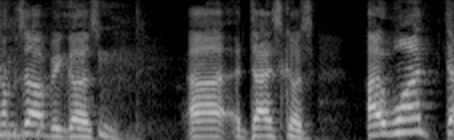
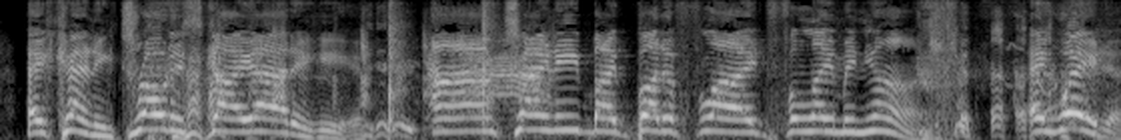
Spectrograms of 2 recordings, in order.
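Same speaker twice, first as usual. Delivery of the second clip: big dramatic delivery, raised and unhurried; 5 semitones higher than usual. Doing a dramatic reenactment of a Dice conversation with Kenny: imitating Dice. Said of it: "a dramatic reenactment of a Dice conversation with Kenny".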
